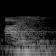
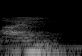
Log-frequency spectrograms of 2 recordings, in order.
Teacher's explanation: Con los diptongos ocurre que el acento va escrito encima del segundo elemento, de la segunda letra del diptongo, pero se pronuncia en el primero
